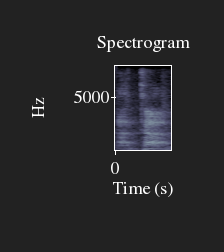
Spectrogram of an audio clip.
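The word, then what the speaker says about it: את: Because if we were addressing a female, how would we pronounce it? At. Baruch at. At. Right? Okay. If you were speaking to a female.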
